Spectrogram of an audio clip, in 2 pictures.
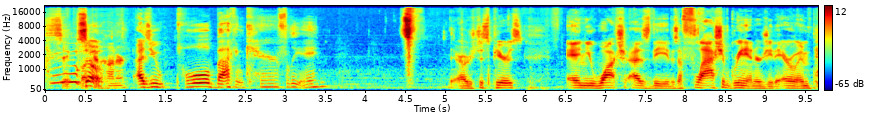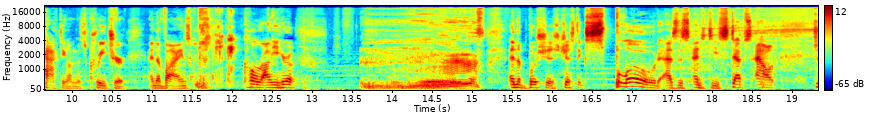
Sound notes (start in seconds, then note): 13.6 roar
